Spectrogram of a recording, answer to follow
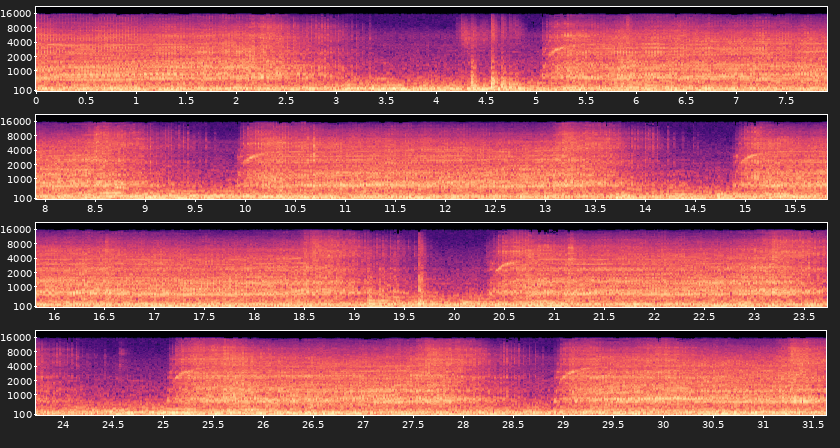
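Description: Electric carving knife running steadily as it saws through a smoked beef brisket, its motor humming under a rasping cut. The cutting sound breaks off briefly about every five seconds, once per slice, about six times.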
